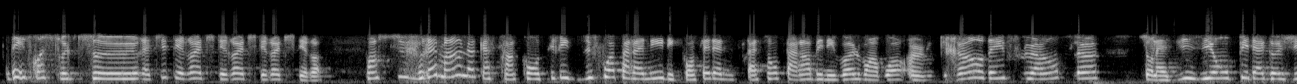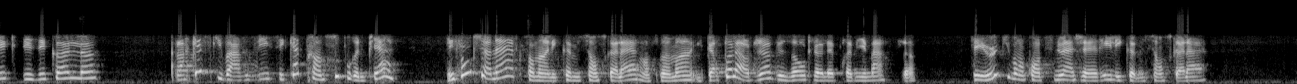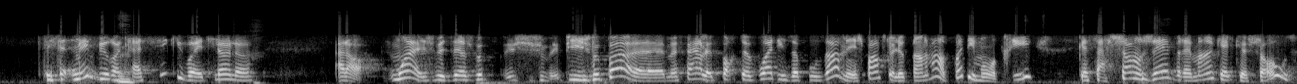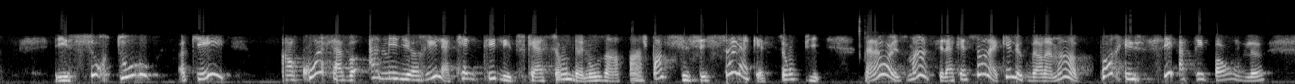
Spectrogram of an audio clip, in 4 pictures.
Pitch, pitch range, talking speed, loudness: 240 Hz, 195-285 Hz, 185 wpm, -16 LUFS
